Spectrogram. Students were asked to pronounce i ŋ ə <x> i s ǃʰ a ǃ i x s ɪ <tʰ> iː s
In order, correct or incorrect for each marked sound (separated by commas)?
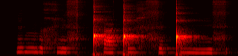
correct, incorrect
